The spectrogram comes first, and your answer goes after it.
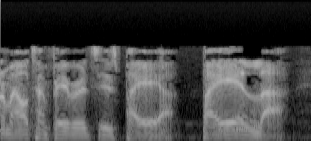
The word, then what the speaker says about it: paella: There's an L, paella. Paella. Okay, very good.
